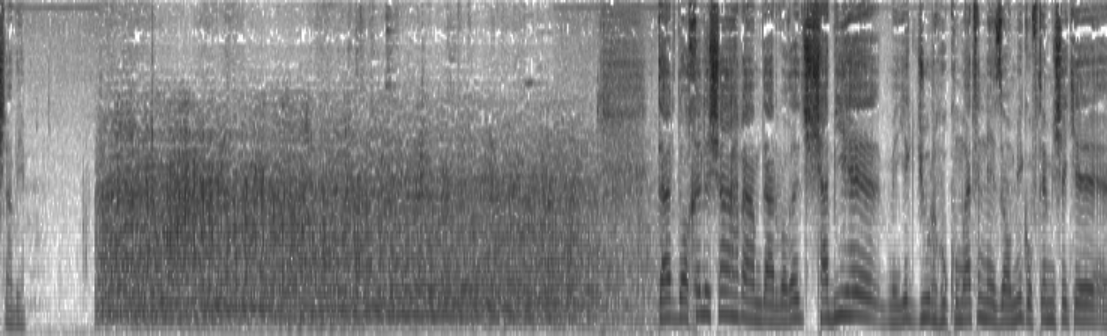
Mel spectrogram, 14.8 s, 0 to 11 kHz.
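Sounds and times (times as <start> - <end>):
speech: 0.0 - 0.5, 8.8 - 14.7
helicopters flying over a city: 1.3 - 9.5.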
